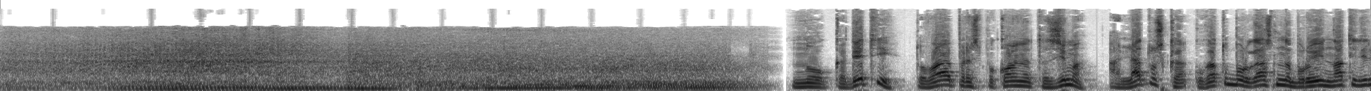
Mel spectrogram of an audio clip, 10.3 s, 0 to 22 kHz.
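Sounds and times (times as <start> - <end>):
broadband tire and wind noise: 0.0 - 5.8
heavy trucks rumbling past: 0.0 - 5.9
road traffic roar: 0.0 - 5.9
speech: 6.0 - 10.2.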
